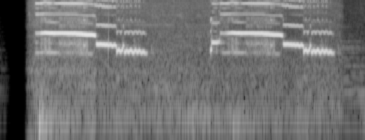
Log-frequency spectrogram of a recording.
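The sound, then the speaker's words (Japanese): Two clear, high whistled calls come from a black kite raised from a chick at Yukyuzan Small Zoo. Each is a long sustained note that steps down into a lower, wavering trill, and a short pause separates the two calls. “そちらで暮らしているトビの鳴き声。”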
